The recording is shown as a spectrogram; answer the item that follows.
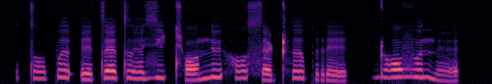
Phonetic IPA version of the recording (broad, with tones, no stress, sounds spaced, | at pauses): t ɔ̤˦ p ɘ˦ ʔ e˨ t ɛ˦ t l ɛ̤˦ zʲ ɘ˦ cʰ ɔ˨˦ n y˦ h ɔ̤˦ s ɛ˨ ʈʰ ɘ˦ p r e˨ | ɖʱ ɔ˦ v ɵ˦ n ɛ̤˨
